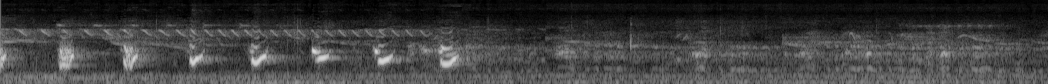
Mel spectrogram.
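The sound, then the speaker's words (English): Many turkeys gobbling outdoors: a loud gobble of seven rapid rattling pulses in the first two seconds, then fainter gobbles overlapping in the background. “I don't even know how many birds were there.”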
